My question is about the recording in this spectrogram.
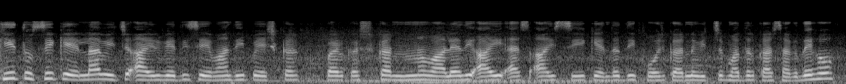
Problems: none marked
